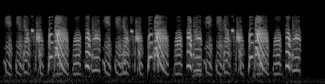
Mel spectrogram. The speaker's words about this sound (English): So this golden tutor that we're going to listen is the song that all of the birds heard.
